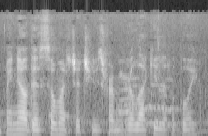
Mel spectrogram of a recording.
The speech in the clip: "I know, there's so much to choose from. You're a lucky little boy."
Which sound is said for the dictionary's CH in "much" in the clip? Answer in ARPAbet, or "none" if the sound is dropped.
CH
